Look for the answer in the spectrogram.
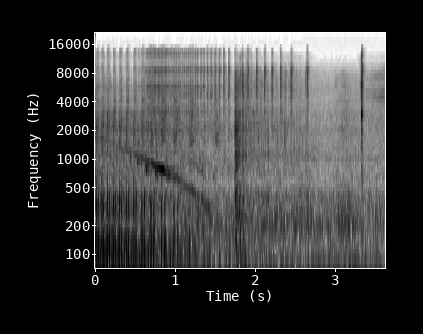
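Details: Honda EU3000is inverter generator after carburetor cleaning (previously ran only on choke): revs sweep down into a steady, even low drone with choke off, no hunting or stalling; normal running.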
